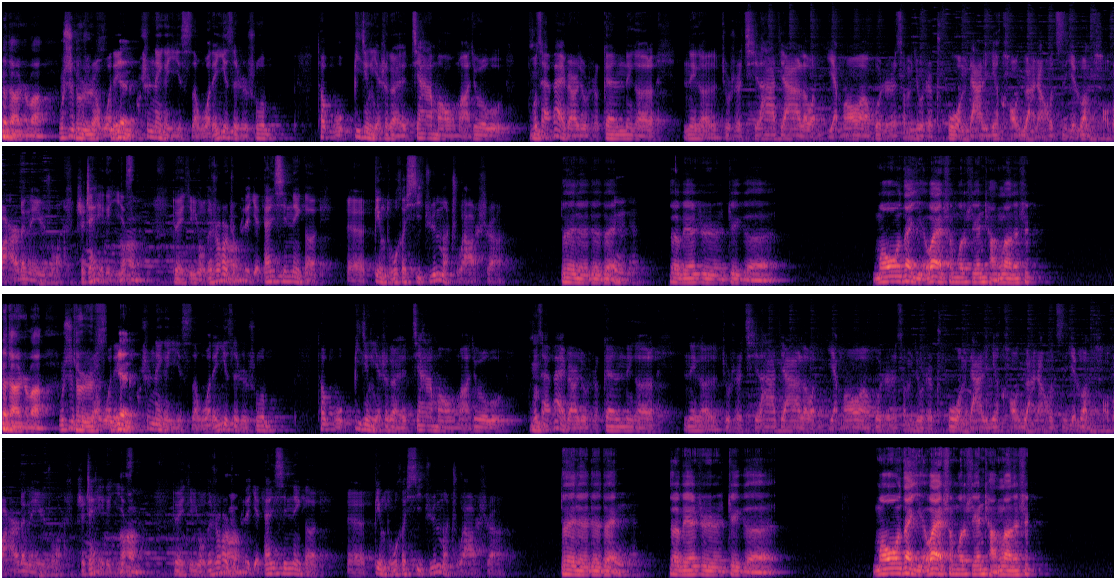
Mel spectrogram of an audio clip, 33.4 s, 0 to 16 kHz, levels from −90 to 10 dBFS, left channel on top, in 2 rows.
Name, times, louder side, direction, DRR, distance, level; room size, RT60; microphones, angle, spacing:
voice 1, 0.0-0.7 1.1-2.0 3.9-4.0 7.9-8.1 18.5-18.8 20.0-20.3 25.1-26.0 26.7-28.3 29.7-32.1, right 3 dB, 40° right, 0.8 m, -29 dB
voice 2, 0.9-4.0 4.7-7.6 7.9-10.0 10.2-18.6 19.0-21.4 21.9-24.2 25.9-26.3, left 1 dB, 80° left, 1.9 m, -38 dB
sound 1, 11.0-19.9, left 1 dB, 30° left, 4.8 m, -51 dB
26.0 x 20.5 x 5.1 m
head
